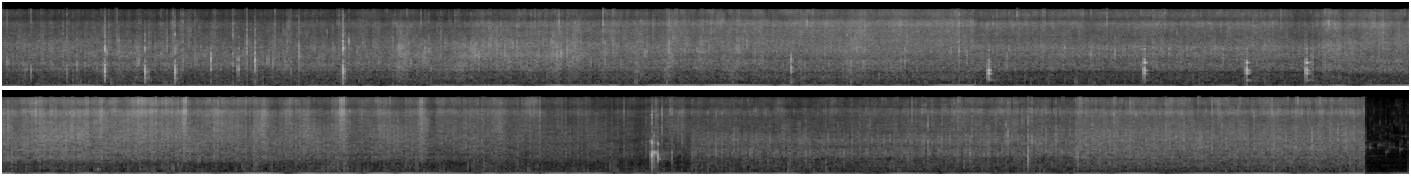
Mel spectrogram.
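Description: Minced beef and chopped tomatoes sizzling in a frying pan over a wood fire: a steady hiss with scattered sharp pops. It cuts off suddenly shortly before the end.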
